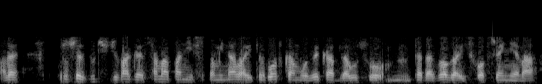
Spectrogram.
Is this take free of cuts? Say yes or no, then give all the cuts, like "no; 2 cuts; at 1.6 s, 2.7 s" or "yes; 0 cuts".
no; 1 cut; at 2.7 s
